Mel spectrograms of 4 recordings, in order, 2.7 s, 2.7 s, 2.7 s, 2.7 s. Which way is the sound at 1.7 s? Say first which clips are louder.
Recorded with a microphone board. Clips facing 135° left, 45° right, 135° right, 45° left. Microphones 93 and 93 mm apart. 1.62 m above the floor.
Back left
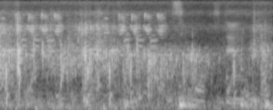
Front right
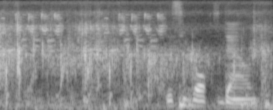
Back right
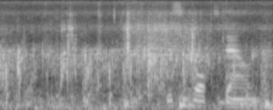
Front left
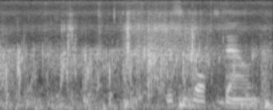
Front right 8 dB, even; 45° right.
